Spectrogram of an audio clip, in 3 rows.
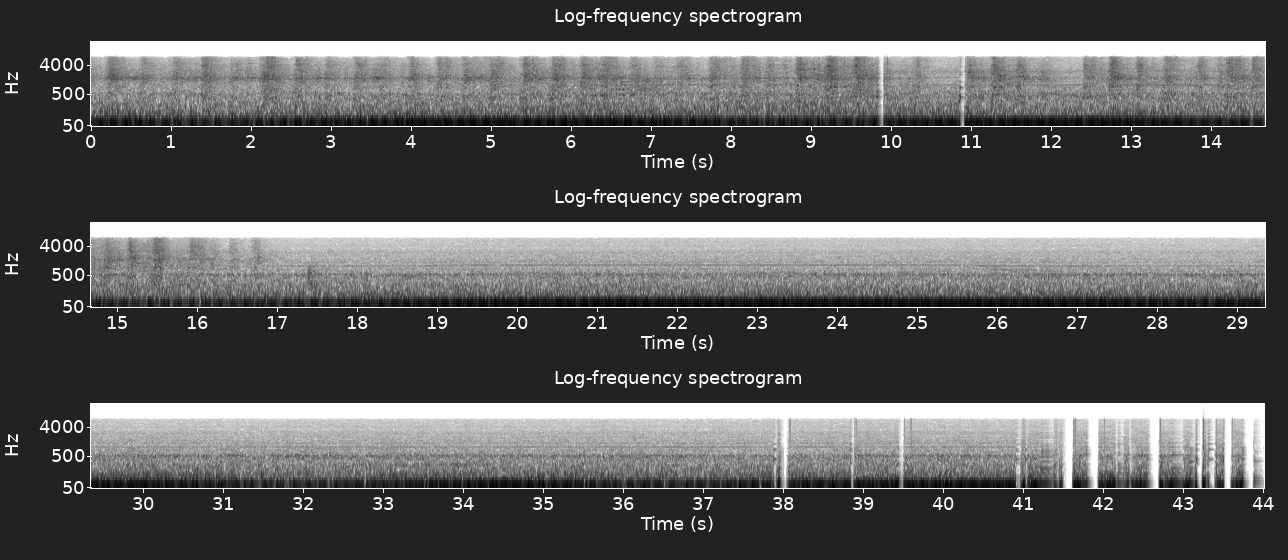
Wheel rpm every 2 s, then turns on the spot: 0, 0, 0, 0, 0, 0, 0, 0, 0, 0, 0, 0, 0, 0, 0, 0, 0, 0, 0, 0, 0, 0.
none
